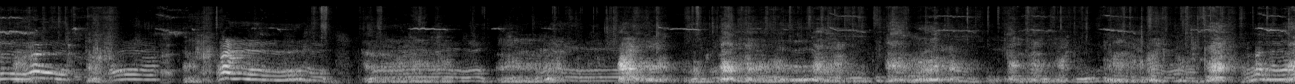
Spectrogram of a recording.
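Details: Tug-of-war over a towel among a Jack Russell Terrier, a black and white Border Collie and a red and white Border Collie, one named Biju. Opening whiny barks give way to sustained rumbling growls, with voices now and then.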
